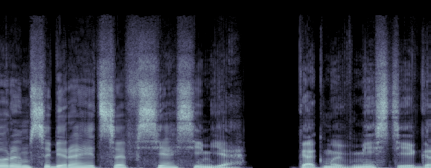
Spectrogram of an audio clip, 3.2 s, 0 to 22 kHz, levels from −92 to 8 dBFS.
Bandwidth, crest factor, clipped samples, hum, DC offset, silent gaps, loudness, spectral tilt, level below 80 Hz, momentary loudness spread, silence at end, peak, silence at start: 18.5 kHz; 16 dB; under 0.1%; none; under 0.1%; 1.90-2.18 s; -19 LUFS; -4 dB/octave; -30 dBFS; 7 LU; 0 s; -4 dBFS; 0 s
